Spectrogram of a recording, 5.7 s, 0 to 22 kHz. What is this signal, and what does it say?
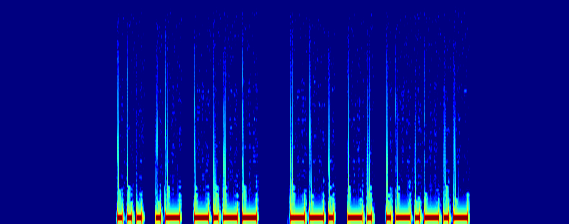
Morse code, heard as a keyed tone, about 25 wpm, 700 Hz. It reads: SAY GN.
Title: Sentences from Top 300 Words and Abbreviations 25wpm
